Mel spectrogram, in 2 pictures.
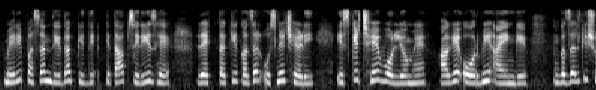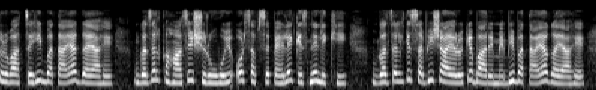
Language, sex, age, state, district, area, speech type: Urdu, female, 18-30, Delhi, Central Delhi, urban, spontaneous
